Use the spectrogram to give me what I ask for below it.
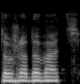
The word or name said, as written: dožadovať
